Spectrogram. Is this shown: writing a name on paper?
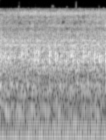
no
